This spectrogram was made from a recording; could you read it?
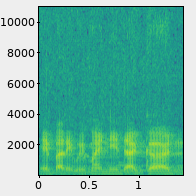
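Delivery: soft, half-whispered aside. Playing a character who half-whispers to the custodian: half-whispering to the custodian. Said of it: "whispering to the custodian to be like".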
